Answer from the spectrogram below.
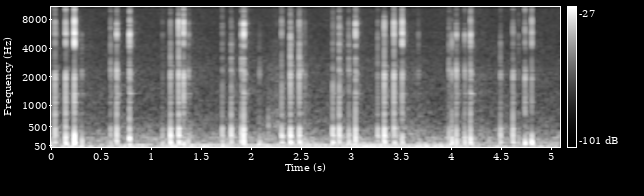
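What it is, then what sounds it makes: Glass jar of coconut oil. Long dark-painted nails tap and scratch the glass sides and paper label of a large glass jar of coconut oil, full of white solid oil and held upright in both hands. Quick, sharp, bright clicks come in irregular clusters with faint scratching between them, over a quiet steady low hum.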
